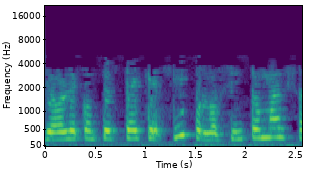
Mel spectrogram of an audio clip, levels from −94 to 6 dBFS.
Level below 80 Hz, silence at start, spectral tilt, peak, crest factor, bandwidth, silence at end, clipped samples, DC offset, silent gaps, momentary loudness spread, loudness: -52 dBFS; 0 s; -10.5 dB/octave; -6 dBFS; 12 dB; 3.7 kHz; 0 s; under 0.1%; under 0.1%; none; 4 LU; -18 LUFS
